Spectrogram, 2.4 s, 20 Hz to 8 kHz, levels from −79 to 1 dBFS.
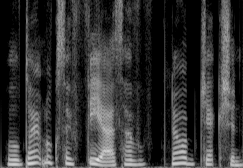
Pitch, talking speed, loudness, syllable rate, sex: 225 Hz, 200 wpm, -20 LUFS, 5.6 syllables/s, female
